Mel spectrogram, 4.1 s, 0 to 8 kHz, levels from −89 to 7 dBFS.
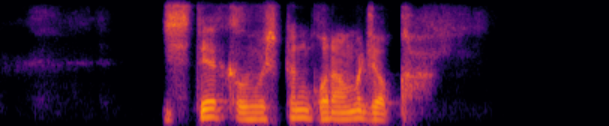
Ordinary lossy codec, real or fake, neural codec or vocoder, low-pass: Opus, 16 kbps; fake; codec, 16 kHz, 1.1 kbps, Voila-Tokenizer; 7.2 kHz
